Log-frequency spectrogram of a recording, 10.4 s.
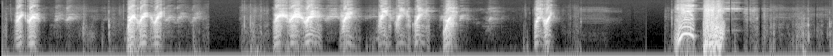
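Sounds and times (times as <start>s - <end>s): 
duck quacking: 0.2s - 1.0s, 1.6s - 2.6s, 3.4s - 7.0s.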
